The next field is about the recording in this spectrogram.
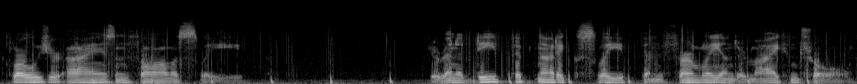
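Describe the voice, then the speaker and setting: A man giving a hypnotic induction, repeating slow insistent suggestions, heard on a dull lo-fi vinyl record. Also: fairly low pitch, gravelly, a little mellow, slight background noise.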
